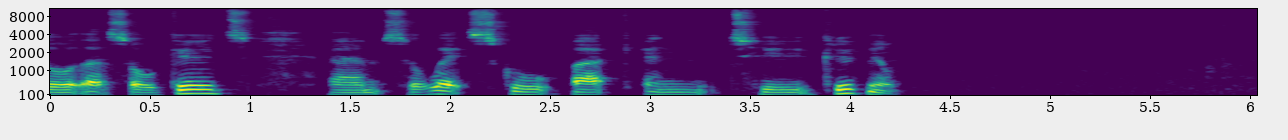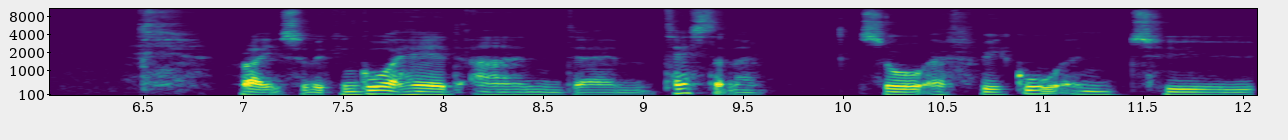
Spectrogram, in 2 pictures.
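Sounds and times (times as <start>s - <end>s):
man breathy mouth sound: 6.4s - 6.9s.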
